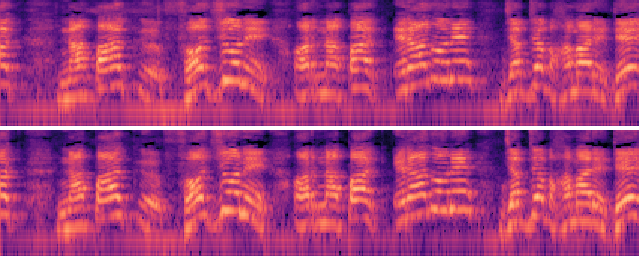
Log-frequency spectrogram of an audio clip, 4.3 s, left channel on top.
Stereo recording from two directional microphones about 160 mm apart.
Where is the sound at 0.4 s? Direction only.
45° right (ahead or behind).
